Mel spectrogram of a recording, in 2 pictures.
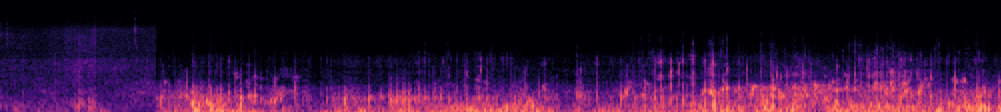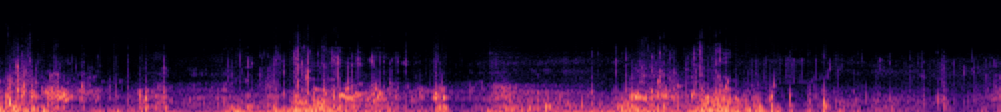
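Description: Water sloshes and bubbles loudly underwater.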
